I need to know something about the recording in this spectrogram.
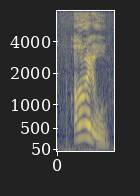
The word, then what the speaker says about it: aisle: aisle aisle aisle بمعنى ممر ممر. aisle الاس لا تلفظ.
